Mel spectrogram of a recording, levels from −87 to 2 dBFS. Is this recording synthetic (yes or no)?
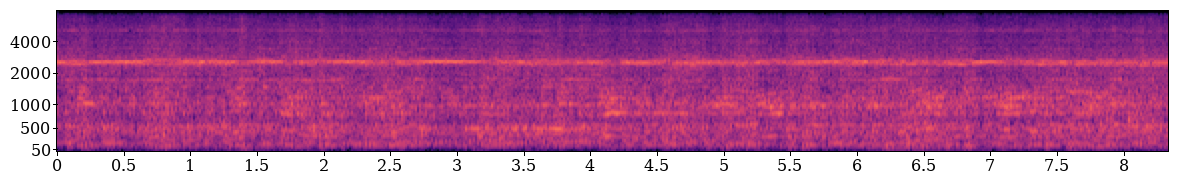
yes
